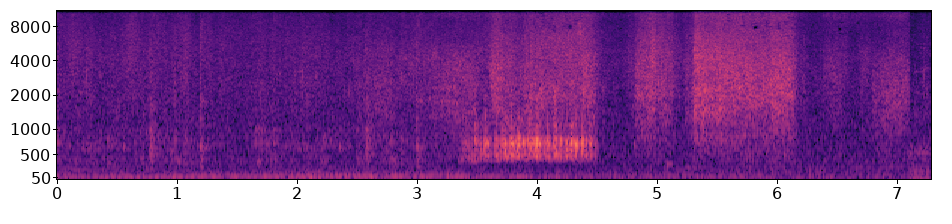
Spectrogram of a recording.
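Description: Iced coffee slurped through a straw: a loud sucking gurgle starting about three and a half seconds in and lasting about a second, followed shortly by a second, hissier burst.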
